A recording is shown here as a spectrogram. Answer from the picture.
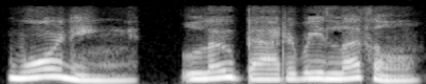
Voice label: Low Battery, Voice, DE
